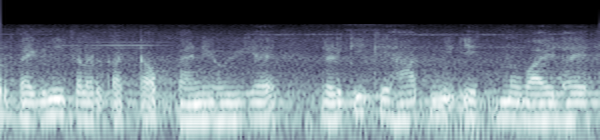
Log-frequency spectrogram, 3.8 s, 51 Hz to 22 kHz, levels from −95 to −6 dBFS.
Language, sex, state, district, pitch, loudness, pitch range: Hindi, male, Uttar Pradesh, Lalitpur, 130 Hz, -16 LUFS, 125-135 Hz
